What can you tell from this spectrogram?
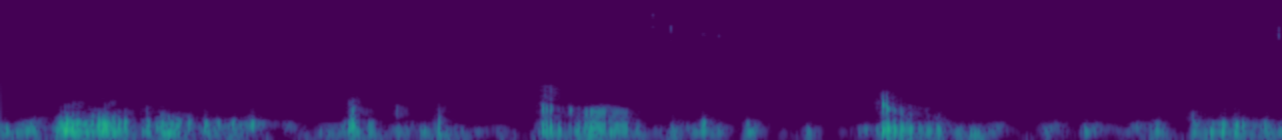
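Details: Hungry, empty belly of an adult woman: low gurgling rumbles and bubbling runs in irregular bursts; ordinary hunger borborygmi.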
